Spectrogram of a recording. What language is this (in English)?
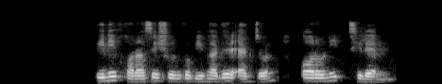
Bangla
